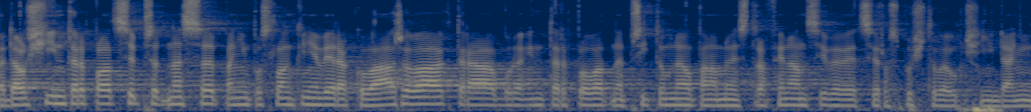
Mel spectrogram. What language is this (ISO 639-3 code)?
ces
